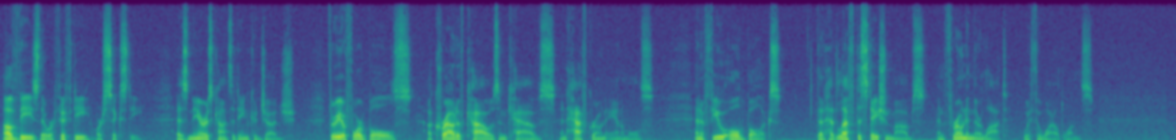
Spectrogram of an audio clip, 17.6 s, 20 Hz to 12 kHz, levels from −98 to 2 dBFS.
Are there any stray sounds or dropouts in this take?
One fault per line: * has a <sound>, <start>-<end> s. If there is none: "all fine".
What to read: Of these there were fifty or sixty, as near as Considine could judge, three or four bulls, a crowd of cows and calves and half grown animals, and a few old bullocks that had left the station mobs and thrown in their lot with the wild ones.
all fine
